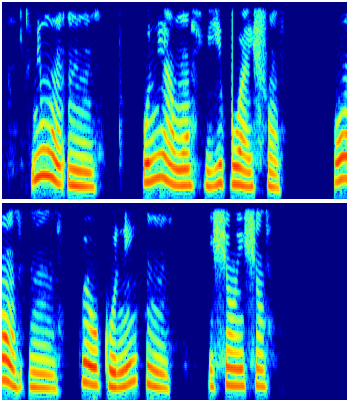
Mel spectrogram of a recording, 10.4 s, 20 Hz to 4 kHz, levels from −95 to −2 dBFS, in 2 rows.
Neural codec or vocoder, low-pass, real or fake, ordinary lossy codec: none; 3.6 kHz; real; none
